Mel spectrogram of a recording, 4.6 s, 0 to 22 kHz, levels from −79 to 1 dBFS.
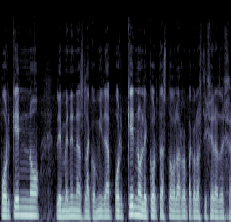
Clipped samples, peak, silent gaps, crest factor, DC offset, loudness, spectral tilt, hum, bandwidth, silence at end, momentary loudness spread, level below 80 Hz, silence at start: under 0.1%; 0 dBFS; none; 18 dB; under 0.1%; -19 LUFS; -8 dB/octave; none; 13.5 kHz; 0 s; 7 LU; -52 dBFS; 0 s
